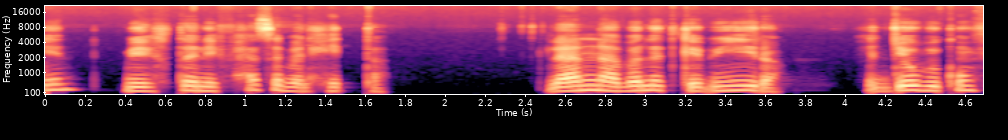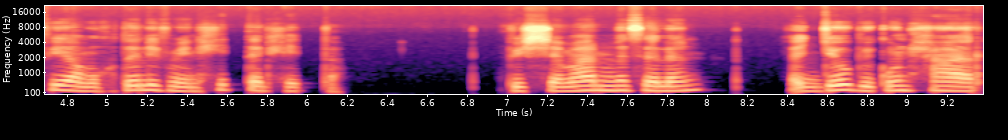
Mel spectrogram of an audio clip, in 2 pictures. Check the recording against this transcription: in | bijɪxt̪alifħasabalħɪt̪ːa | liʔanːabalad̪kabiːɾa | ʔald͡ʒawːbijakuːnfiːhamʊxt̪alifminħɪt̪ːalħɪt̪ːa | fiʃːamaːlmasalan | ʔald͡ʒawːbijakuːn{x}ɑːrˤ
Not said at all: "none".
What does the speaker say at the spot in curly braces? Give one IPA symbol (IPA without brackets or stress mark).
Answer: ħ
